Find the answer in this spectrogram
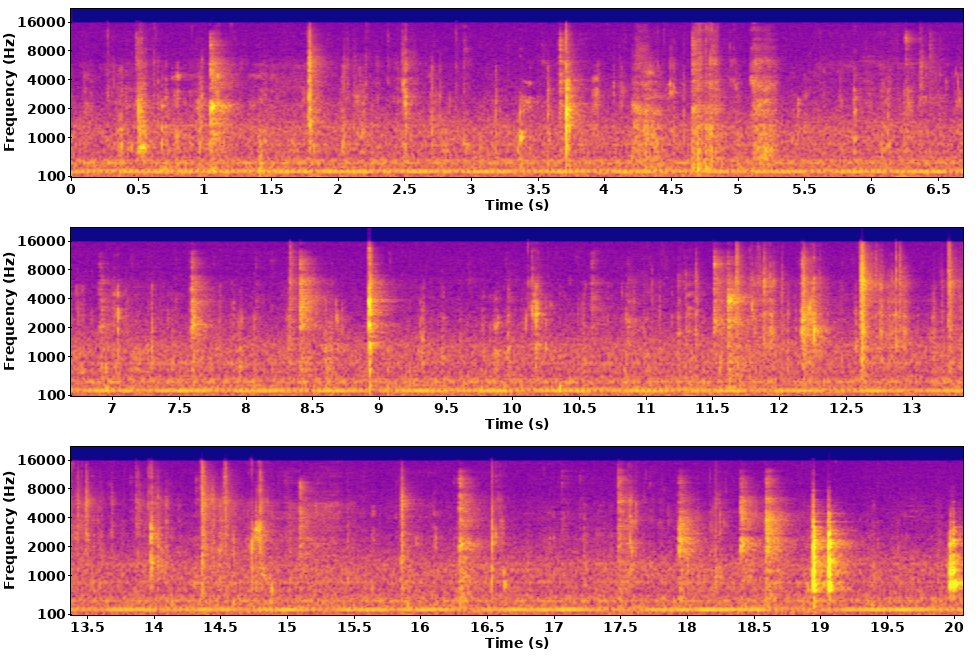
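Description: Close-miked wet chewing and lip-smacking of a man eating soft stewed beef and rice by hand, with many small mouth clicks and smacks throughout, a few louder ones near the end. A steady low hum runs underneath.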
